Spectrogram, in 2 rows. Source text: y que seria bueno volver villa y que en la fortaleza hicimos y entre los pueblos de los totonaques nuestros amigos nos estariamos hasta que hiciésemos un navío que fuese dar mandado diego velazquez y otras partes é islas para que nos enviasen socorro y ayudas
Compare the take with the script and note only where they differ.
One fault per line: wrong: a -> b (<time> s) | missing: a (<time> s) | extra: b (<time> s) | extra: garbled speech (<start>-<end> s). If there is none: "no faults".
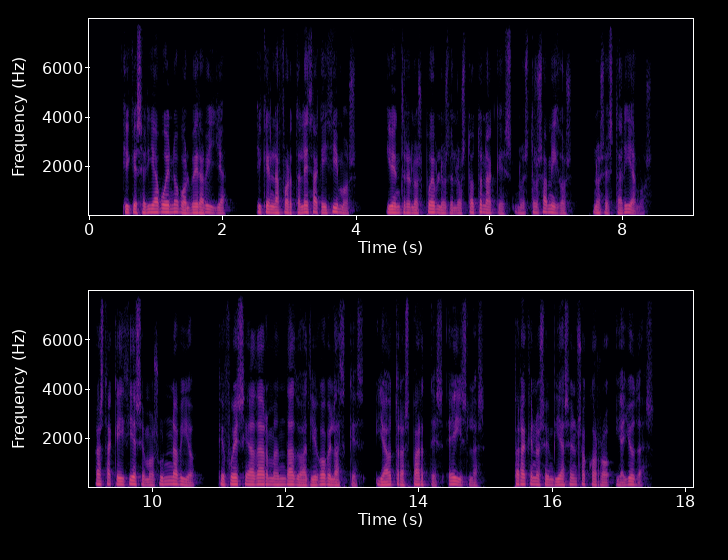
no faults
